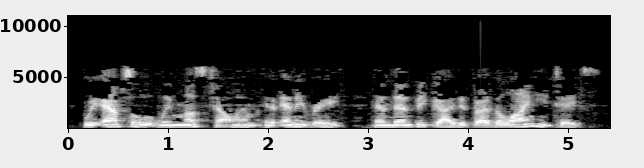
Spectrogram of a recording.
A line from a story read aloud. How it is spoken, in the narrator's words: said Vronsky in a soft and persuasive voice, trying to soothe her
